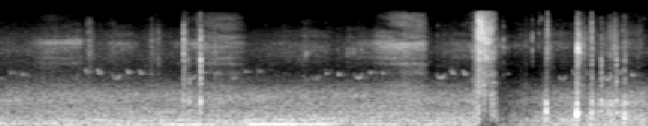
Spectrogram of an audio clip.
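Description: Outdoor background of faint, repeated bird chirps over a low steady hum. It is broken by a few sharp clicks and, just before five seconds in, one short, loud rush of noise.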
